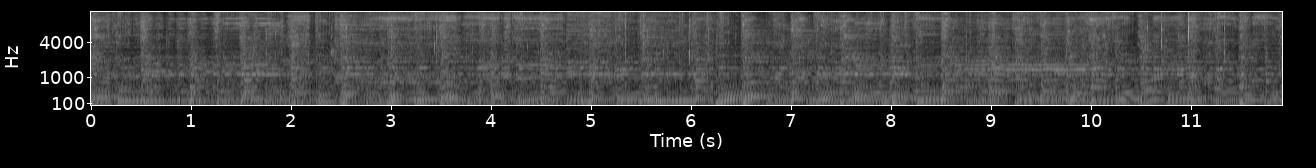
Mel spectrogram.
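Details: Loud country-style music with guitar and banjo plays throughout, and no animal voice stands out.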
